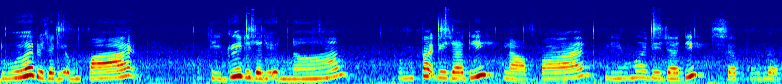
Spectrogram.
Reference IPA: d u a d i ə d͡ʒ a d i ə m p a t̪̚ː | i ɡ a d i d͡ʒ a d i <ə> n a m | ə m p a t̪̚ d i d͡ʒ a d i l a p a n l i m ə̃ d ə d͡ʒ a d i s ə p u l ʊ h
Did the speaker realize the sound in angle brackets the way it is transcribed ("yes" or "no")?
yes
